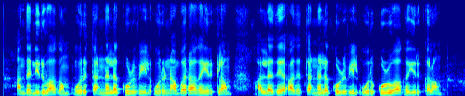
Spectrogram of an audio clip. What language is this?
Tamil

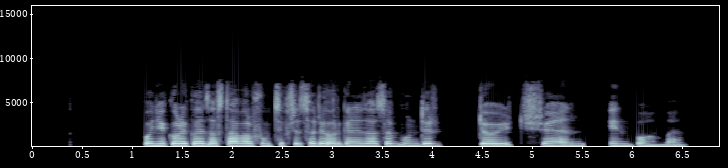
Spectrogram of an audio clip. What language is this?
Czech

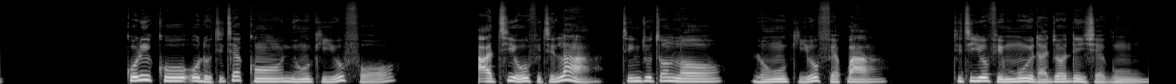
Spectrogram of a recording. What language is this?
Yoruba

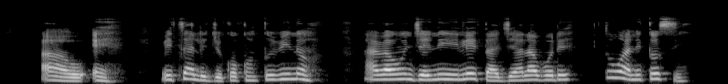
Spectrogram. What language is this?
Yoruba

